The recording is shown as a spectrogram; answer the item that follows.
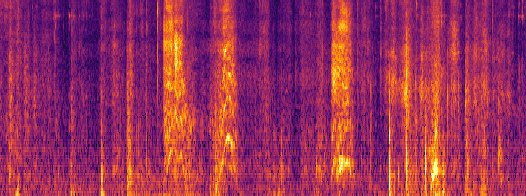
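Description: Zipper on a fabric compression packing cube being unzipped in several short pulls.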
